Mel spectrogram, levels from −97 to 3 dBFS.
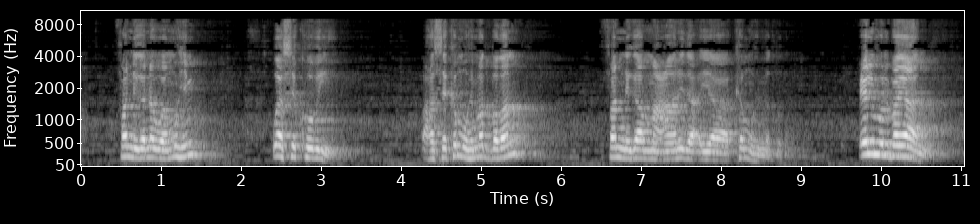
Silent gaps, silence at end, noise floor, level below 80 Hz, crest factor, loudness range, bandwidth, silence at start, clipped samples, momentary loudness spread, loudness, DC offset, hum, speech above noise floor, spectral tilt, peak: none; 0.25 s; -55 dBFS; -66 dBFS; 20 dB; 4 LU; 9.4 kHz; 0.5 s; under 0.1%; 16 LU; -18 LUFS; under 0.1%; none; 38 dB; -4.5 dB/octave; 0 dBFS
